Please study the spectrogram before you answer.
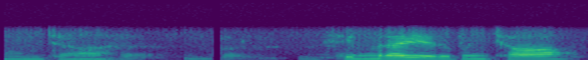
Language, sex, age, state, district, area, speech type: Nepali, female, 45-60, West Bengal, Jalpaiguri, rural, conversation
